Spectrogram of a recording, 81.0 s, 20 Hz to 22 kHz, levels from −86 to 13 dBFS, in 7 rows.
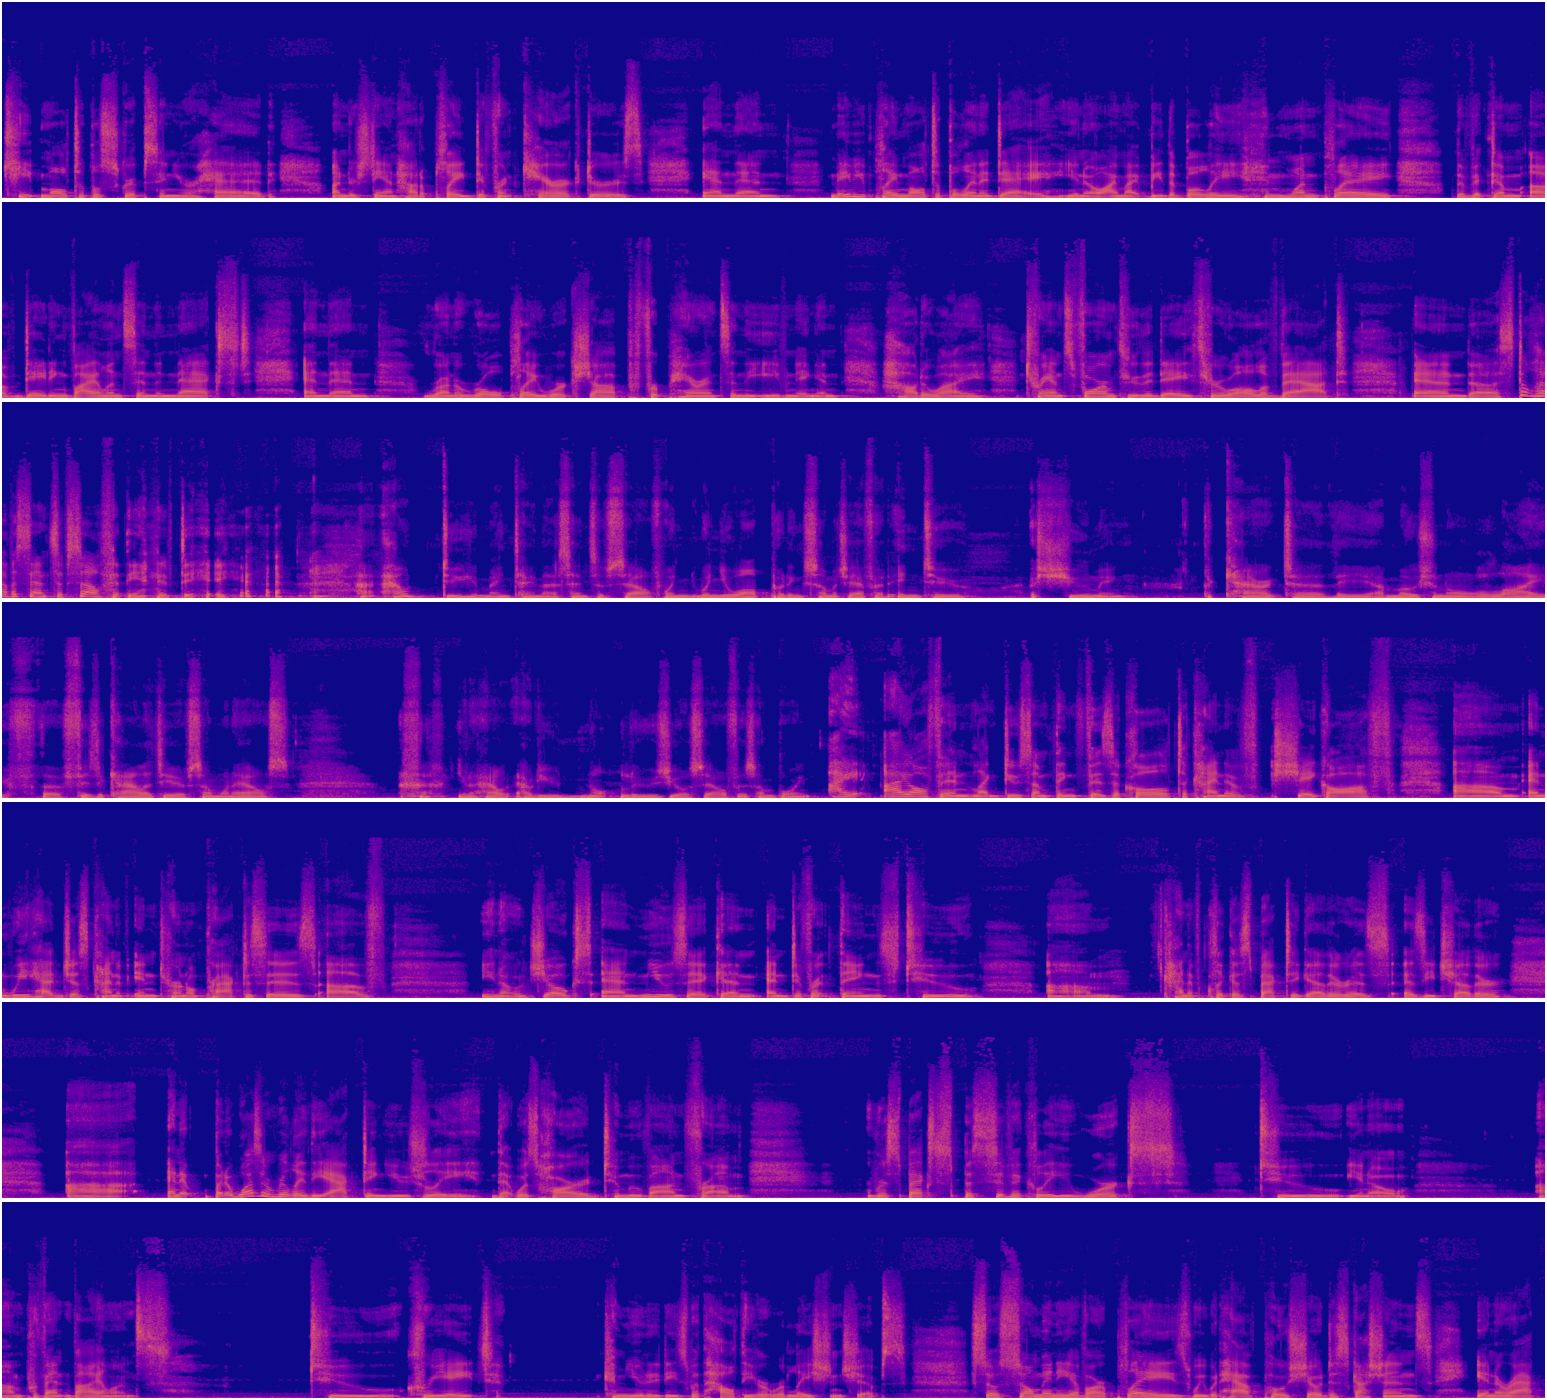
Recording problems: squashed, flat; heavily

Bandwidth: 18 kHz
